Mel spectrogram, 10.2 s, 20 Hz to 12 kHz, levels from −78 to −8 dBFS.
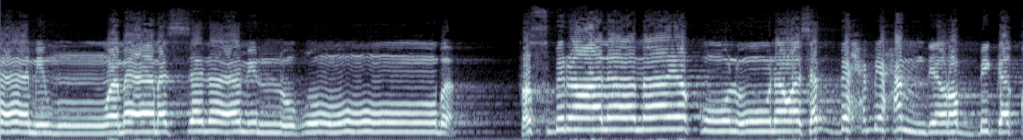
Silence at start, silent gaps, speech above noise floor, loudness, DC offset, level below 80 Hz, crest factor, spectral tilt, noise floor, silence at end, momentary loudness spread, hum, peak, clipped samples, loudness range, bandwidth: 0 s; none; 30 dB; -11 LUFS; under 0.1%; -46 dBFS; 10 dB; -5 dB/octave; -41 dBFS; 0 s; 8 LU; none; -2 dBFS; under 0.1%; 3 LU; 9.4 kHz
